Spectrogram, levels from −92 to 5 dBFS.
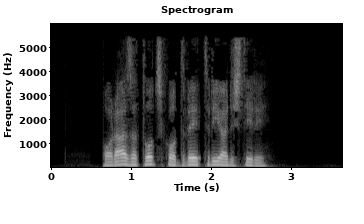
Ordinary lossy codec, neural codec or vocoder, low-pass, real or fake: MP3, 24 kbps; codec, 24 kHz, 0.5 kbps, DualCodec; 5.4 kHz; fake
